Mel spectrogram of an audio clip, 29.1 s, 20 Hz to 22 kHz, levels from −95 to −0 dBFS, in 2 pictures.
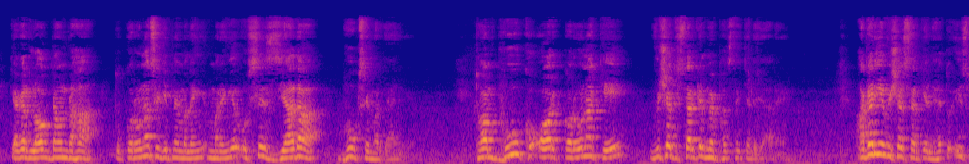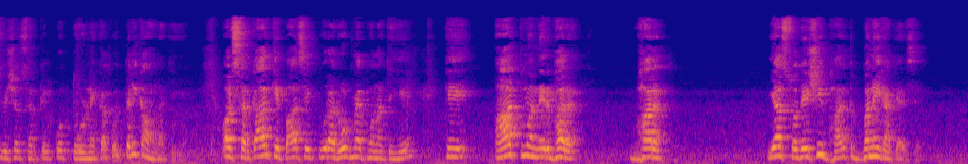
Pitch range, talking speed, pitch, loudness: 170-210 Hz, 130 wpm, 190 Hz, -30 LUFS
